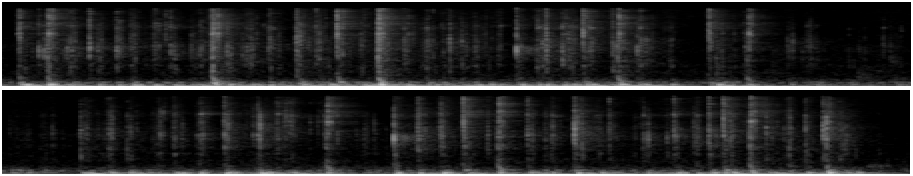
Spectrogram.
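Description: Fingertips tap steadily on the black plastic backlit keys of a hollow-bodied plastic RGB membrane keyboard. The keystrokes are soft, low thuds with short clicky tops, and they run densely, ease into a brief lull near the middle, then pick back up.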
